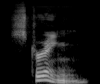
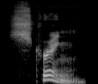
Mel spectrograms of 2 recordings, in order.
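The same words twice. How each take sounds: The two takes are said the same way.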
